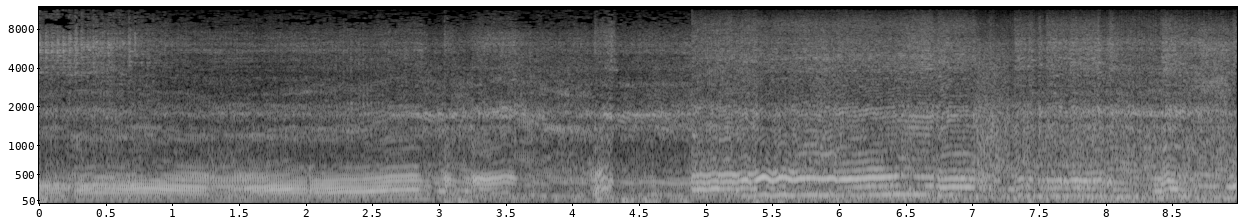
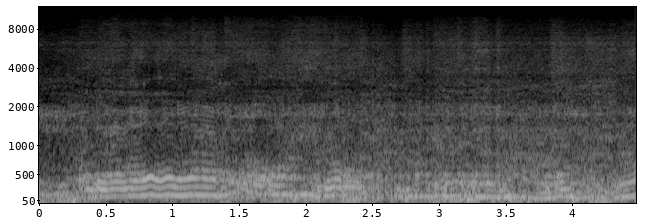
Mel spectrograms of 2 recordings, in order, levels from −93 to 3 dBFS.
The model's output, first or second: second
